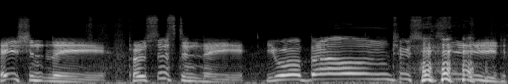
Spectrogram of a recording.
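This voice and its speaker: In a high-pitched, put-on character voice, a man speaks at a very slow pace over clear background noise. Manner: slow, calm, reassuring.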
